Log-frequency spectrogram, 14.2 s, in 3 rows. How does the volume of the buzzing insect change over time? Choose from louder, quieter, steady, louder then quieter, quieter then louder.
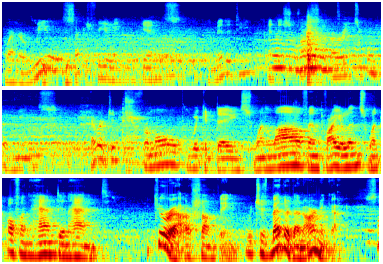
louder then quieter.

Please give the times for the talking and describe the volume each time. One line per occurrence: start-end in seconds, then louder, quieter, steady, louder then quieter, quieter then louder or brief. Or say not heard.
0.0-10.7 louder
11.2-14.1 brief.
